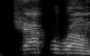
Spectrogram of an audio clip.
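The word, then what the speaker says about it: Chappell Roan: Is it Chapel Ran? Yeah, Chapel Ran.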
